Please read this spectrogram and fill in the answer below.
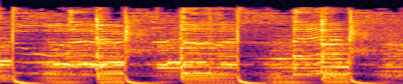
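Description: Background music with a steady beat, about four drum hits a second, under held melodic notes.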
